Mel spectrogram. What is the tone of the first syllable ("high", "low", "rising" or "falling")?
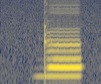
high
